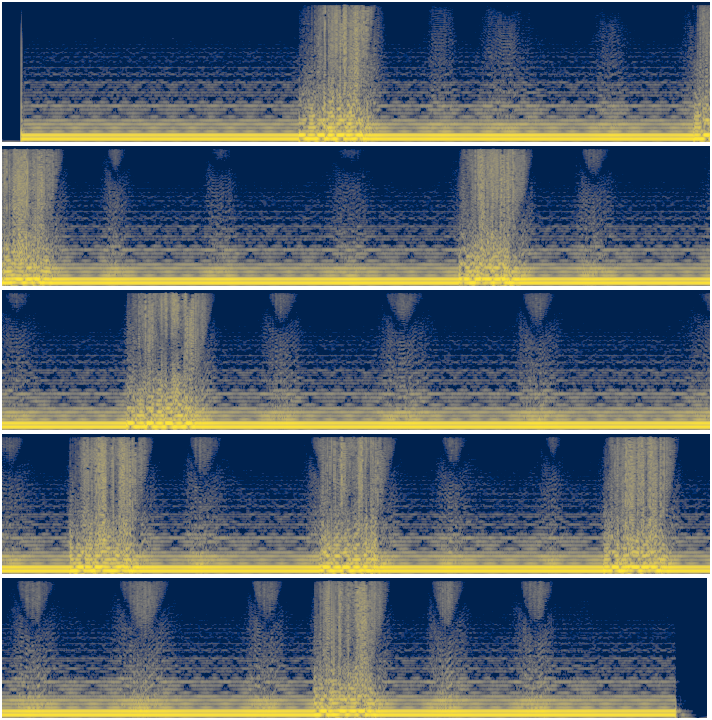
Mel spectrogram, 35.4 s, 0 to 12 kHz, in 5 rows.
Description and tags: Lightsabre mk2
Low, modulated hum with swishing sound. Made on a waldorf Q rack.
drone, hum, lightsaber, scifi, starwars, synthesizer, waldorf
